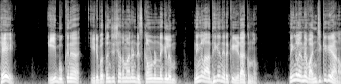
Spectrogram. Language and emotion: Malayalam, angry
